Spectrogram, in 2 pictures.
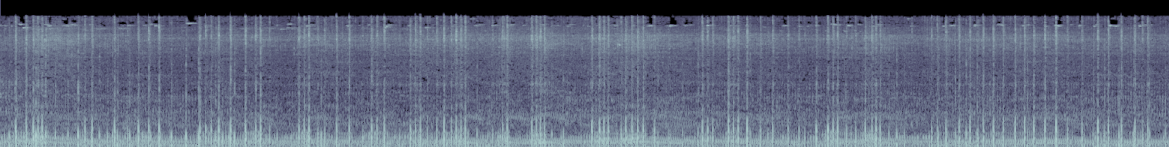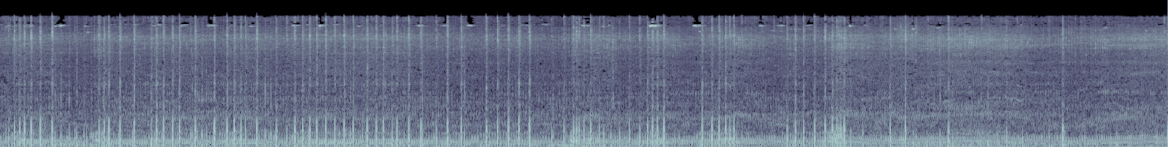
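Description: Trials motorcycle's single-cylinder engine running at low revs while riding a rough trail. The revs rise and fall over and over with the throttle, and choppy knocks and rattles run through it.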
